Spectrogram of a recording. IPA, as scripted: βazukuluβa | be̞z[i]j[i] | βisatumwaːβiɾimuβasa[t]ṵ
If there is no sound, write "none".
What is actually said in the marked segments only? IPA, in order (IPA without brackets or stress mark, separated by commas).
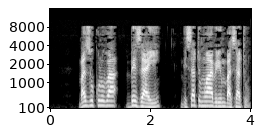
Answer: a, i, t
